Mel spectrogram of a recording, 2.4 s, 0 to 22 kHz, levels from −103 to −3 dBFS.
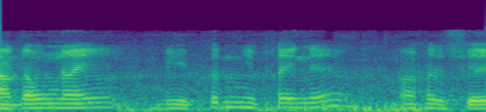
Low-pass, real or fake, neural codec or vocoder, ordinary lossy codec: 7.2 kHz; fake; codec, 24 kHz, 6 kbps, HILCodec; none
